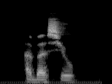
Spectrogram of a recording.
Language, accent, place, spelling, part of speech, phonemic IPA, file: French, France, Lyon, abbatiaux, adjective, /a.ba.sjo/, LL-Q150 (fra)-abbatiaux.wav
- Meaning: masculine plural of abbatial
